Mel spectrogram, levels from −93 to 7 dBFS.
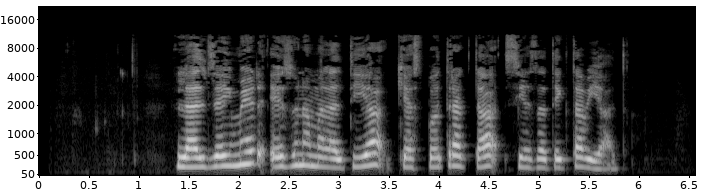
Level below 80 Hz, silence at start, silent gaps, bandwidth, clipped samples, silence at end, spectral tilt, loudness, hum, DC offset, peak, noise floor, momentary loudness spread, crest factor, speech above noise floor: -78 dBFS; 1.4 s; none; 11.5 kHz; under 0.1%; 0.8 s; -4 dB/octave; -21 LUFS; none; under 0.1%; -4 dBFS; -77 dBFS; 10 LU; 18 dB; 57 dB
